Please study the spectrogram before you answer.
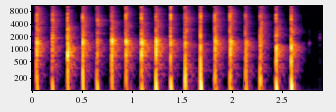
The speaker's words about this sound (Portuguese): Pois así é, un mini aplauso.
